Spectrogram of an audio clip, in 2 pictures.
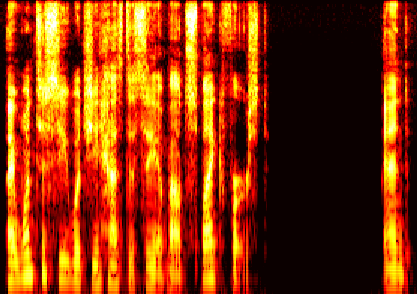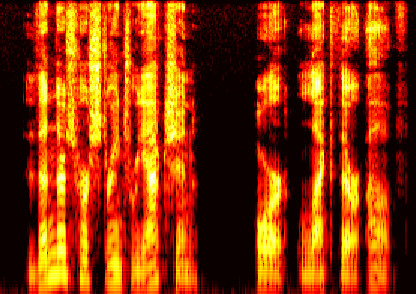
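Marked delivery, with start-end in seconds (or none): none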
